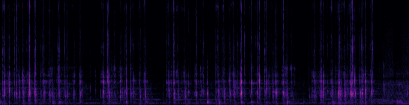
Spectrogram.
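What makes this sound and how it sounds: Fingertips type on the keys of a full-size black plastic mechanical computer keyboard with RGB backlight. Three quick bursts of crisp, bright clicks are separated by brief pauses. Each click dies away almost instantly, with no low-end thump.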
